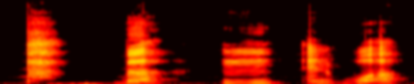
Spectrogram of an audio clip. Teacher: We have bilabials, which are the two lips coming together for sounds like P, B, M, and W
